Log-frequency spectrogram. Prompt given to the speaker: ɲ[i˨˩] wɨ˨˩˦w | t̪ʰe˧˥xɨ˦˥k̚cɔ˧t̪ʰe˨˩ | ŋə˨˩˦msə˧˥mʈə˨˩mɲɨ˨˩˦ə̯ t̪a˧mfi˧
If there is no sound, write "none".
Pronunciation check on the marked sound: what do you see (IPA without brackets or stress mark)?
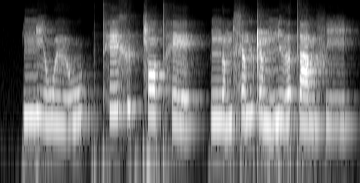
i˨˩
